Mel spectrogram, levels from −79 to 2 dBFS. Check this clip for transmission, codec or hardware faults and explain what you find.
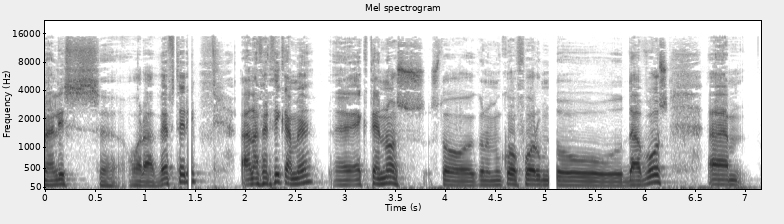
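Two short gaps break up the speech, and both are most likely Bluetooth dropouts. The likely cause is wireless packets reaching the headphones too late to play, so the output fell silent until good data arrived again. The first hole runs from 1.44 to 1.48 s, about 43 ms, which fits roughly two lost packets. The second, from 5.04 to 5.13 s, lasts about 85 ms, consistent with four. Each starts and stops abruptly or with a fade of a few milliseconds, and the speech resumes further along, as though it had carried on through the silence.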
